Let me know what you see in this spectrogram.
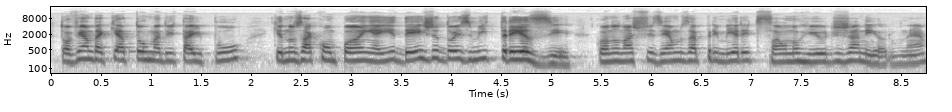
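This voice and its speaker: An unremarkable speaking voice from a woman at medium pitch, with fairly even intonation and a moderate pace, on a very clean recording with a silent background. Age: 60s. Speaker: event curator and organizer. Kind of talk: conference opening speech. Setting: auditorium with audience. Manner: conversational, uses fillers.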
